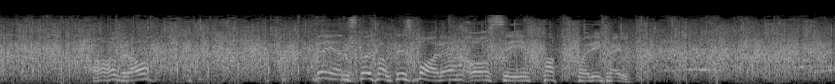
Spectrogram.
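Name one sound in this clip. A middle-aged woman speaks warmly into a microphone.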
